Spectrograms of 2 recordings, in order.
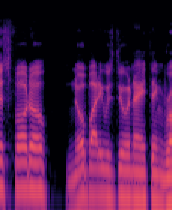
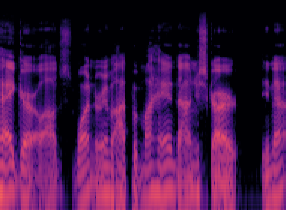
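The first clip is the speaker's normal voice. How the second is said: smooth, sweet-talking tone, laid on thick; 3 dB quieter than usual. Imitating how Bill Clinton would smooth talk a girl: Bill Clinton voice. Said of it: "you hit that voice".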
